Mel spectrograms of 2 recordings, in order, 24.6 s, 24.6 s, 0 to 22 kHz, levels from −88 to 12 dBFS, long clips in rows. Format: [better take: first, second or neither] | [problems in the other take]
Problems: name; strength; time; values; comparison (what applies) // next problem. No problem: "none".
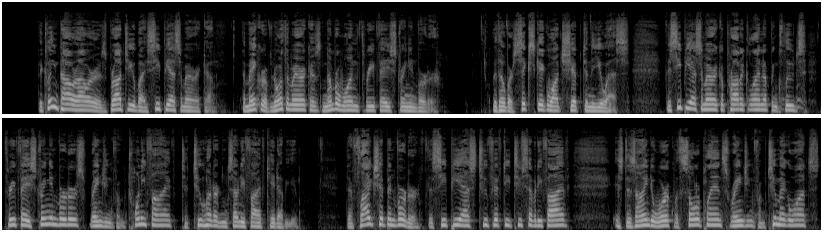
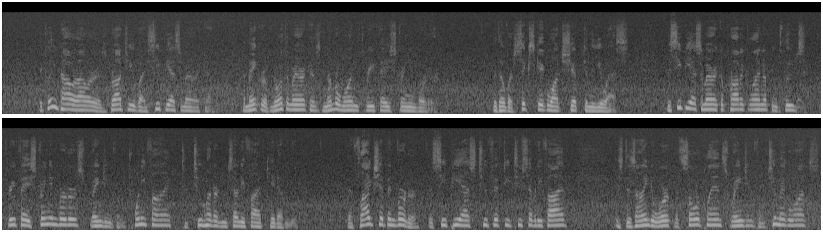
first | hiss; noticeable; throughout; 10 dB below the speech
